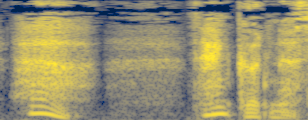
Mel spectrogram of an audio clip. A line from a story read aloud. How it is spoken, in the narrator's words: heaved a sigh of relief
